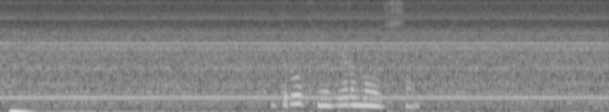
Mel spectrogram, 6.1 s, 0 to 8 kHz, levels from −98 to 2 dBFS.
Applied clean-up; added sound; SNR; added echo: none; Domestic sounds, home sounds; 2 dB; none.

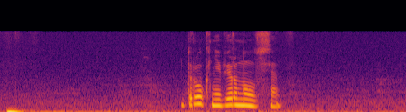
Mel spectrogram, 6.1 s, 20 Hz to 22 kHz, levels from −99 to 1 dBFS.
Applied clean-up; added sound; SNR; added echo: none; none; none; none.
